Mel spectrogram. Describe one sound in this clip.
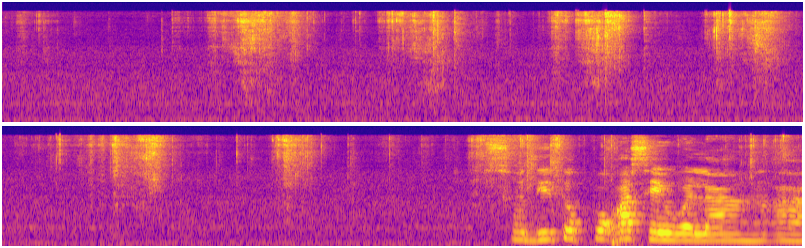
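A knife scrapes and peels the dry skin of an onion.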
